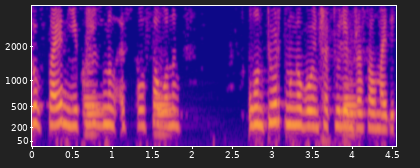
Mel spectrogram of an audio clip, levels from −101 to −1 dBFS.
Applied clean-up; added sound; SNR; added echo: classical method spectral subtraction.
